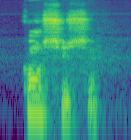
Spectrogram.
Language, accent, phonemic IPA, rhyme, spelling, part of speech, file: French, Canada, /kɔ̃.sys/, -ys, conçusses, verb, LL-Q150 (fra)-conçusses.wav
- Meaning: second-person singular imperfect subjunctive of concevoir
